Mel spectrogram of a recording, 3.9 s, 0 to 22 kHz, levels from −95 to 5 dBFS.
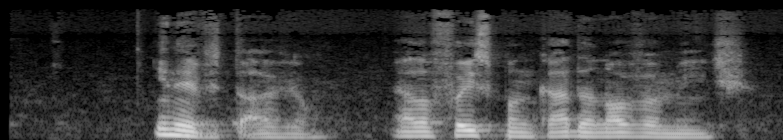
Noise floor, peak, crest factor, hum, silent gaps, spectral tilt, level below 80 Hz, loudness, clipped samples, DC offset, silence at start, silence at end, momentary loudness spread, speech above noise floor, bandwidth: -60 dBFS; -2 dBFS; 18 dB; none; none; -6.5 dB/octave; -56 dBFS; -20 LUFS; under 0.1%; under 0.1%; 0.75 s; 0.2 s; 15 LU; 41 dB; 16.5 kHz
